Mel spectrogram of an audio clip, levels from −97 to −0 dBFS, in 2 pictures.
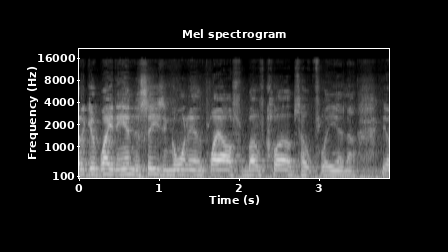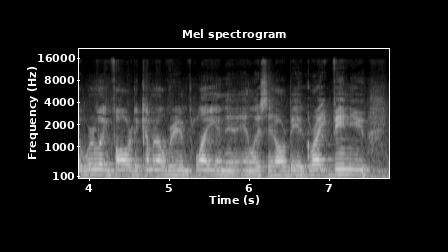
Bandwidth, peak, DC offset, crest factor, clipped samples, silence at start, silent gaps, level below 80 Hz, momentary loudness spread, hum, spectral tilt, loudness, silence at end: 15.5 kHz; -10 dBFS; under 0.1%; 16 dB; under 0.1%; 0 s; none; -44 dBFS; 7 LU; none; -6.5 dB/octave; -26 LUFS; 0 s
